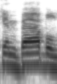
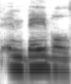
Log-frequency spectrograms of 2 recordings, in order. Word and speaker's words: Embabel: It looked like embabel to me, but if you look on the web page, they do claim that it's pronounced embable somewhere in here.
